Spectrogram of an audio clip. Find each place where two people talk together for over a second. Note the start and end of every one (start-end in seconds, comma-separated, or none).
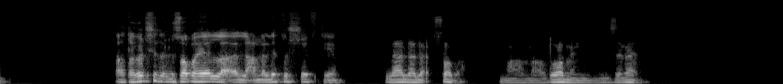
none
